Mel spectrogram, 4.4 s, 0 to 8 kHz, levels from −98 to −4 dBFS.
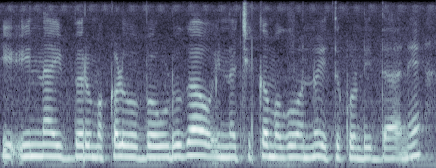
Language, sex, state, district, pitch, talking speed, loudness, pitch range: Kannada, female, Karnataka, Bangalore, 200 Hz, 135 wpm, -14 LUFS, 195-210 Hz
